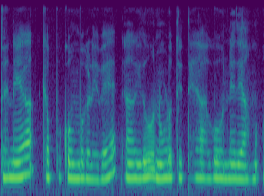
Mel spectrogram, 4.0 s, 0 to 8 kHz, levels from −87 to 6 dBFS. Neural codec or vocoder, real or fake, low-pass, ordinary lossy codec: none; real; 7.2 kHz; none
